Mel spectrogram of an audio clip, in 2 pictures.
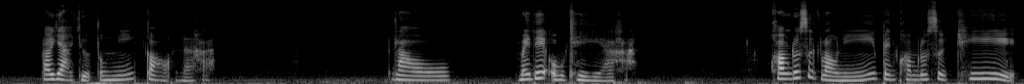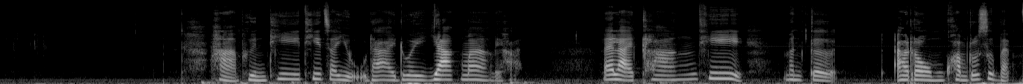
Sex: female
